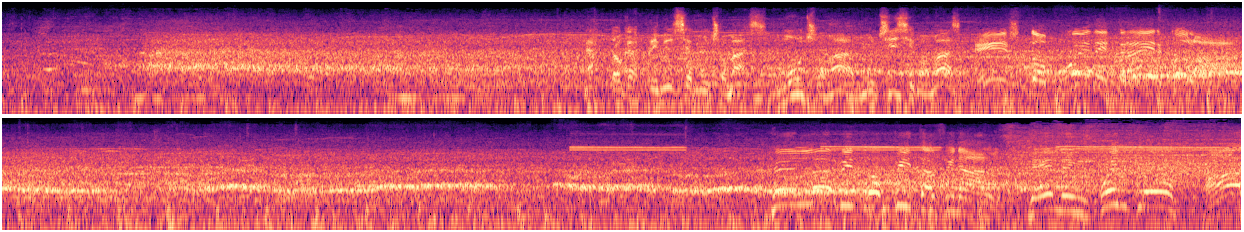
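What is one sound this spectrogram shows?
A large crowd roars and murmurs in a stadium.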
